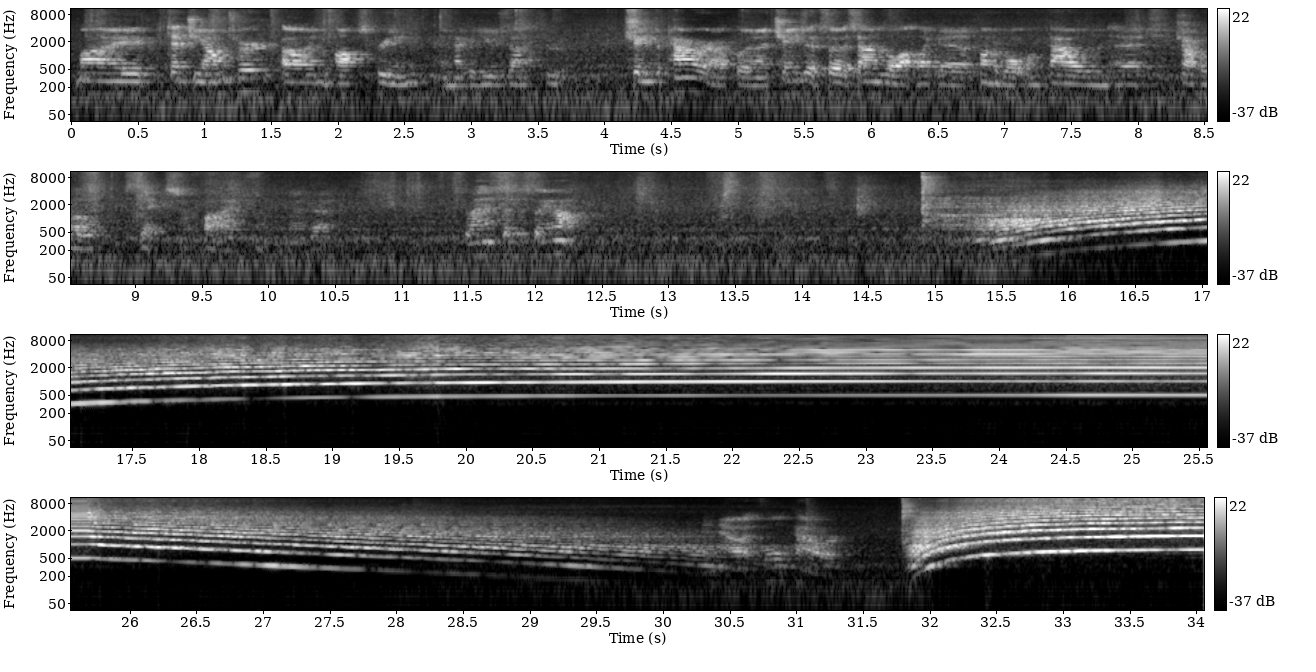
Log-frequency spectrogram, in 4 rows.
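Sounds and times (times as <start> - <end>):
siren wailing: 15.0 - 30.7, 31.8 - 34.0.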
